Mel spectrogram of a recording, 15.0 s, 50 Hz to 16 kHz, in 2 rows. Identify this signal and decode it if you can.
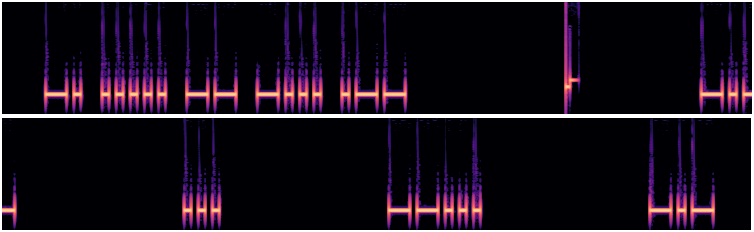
Morse code, heard as a keyed tone, about 17 wpm, spaced as for 8 wpm, 700 Hz. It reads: N5MBW KS7K
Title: USA Call Signs - 8x Character Spacing - 17wpm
